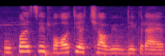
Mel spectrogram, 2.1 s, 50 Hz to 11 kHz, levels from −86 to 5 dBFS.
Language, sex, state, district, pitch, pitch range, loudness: Hindi, female, Maharashtra, Mumbai Suburban, 205 Hz, 180-245 Hz, -17 LUFS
